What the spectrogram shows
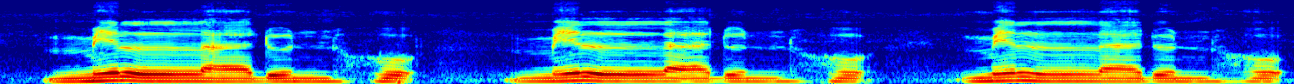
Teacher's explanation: huruf nun sukun bertemu dengan lam, ya. Idgham kamil juga berlaku, ya, pada idgham bila gunah. Huruf pertama dileburkan kepada huruf kedua sehingga dibaca milladunhu, milladunhu, milladunhu.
